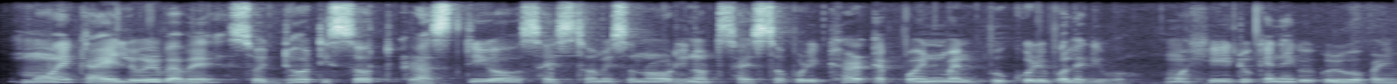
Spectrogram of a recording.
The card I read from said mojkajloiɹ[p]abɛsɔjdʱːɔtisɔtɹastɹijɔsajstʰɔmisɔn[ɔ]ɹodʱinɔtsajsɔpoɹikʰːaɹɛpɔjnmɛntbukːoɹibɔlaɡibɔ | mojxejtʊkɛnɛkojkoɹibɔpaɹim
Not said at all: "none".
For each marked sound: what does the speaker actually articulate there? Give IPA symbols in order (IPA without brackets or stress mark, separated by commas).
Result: b, ɔ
